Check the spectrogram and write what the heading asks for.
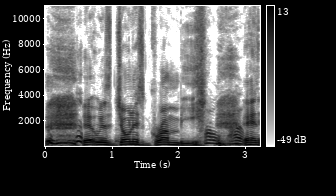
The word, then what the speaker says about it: Jonas Grumby: Except Maria, somehow you butchered some of the names. It was Jonas Grumby.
